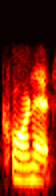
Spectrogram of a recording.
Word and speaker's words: Cornet: This is something I've been wanting to tell you, that my last name is spelled Cornet, C-O-R-N-E-T. It's the same spelling as the musical brass instrument, okay, the cornet.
